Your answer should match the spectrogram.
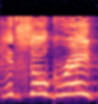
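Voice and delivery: high, gushing delight; a giddy little squeal of joy; excited inside. Retold or imitated. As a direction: let it burst out like a thrilled kid. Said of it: "we're like".

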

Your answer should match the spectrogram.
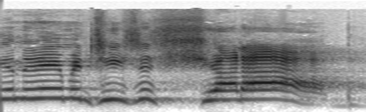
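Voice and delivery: loud comic shout; joking father shouts shut up; mock rebuke. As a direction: bark it like a preacher rebuking. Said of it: "I say it really nicely".

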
